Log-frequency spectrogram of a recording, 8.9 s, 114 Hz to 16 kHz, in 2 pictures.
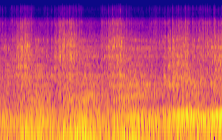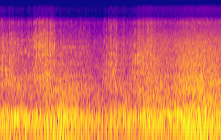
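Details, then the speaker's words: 1974 Ford F600 gasoline dump truck after sitting two years on two-year-old gas, smokes a little; big engine revs up and settles back smoothly with no knocks or misses: healthy engine revving. "I know it smokes a little bit but heck it's almost unempty in two years twoyear old gas sucker is running pretty good running really"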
